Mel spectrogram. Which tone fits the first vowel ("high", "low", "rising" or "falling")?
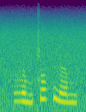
low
